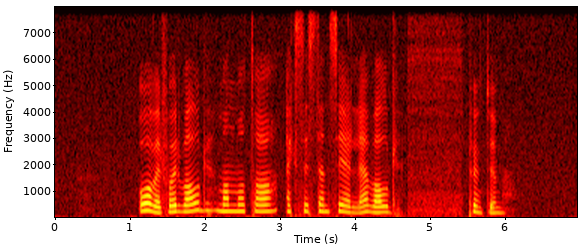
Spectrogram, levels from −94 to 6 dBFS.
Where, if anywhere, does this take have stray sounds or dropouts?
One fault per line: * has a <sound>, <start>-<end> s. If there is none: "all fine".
all fine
